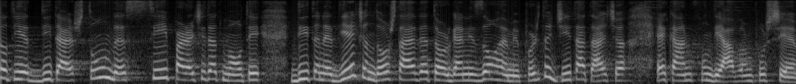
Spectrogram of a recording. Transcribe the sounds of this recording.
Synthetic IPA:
ɔt̪əjɛt̪̚d̪it̪aɛʃt̪unðɛsipaɾat͡ɕit̪at̪mɔt̪id̪it̪ənɛd̪jɛlt͡ɕənd̪ɔʃt̪aɛðɛt̪əɔɾɡanizɔɦɛmipəɾt̪əd͡ʑiθat̪at͡ɕə | ɛkanfund̪javənpuʃim

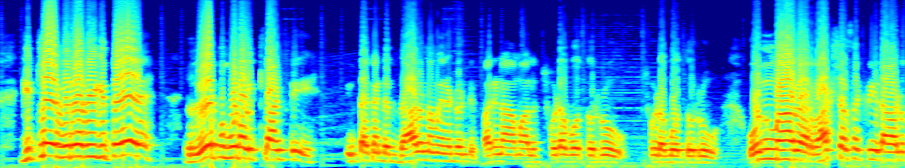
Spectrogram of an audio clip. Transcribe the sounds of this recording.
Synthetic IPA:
ɡiʈleːʋiɾɐʋiɡit̪eː | ɾe̞ːpukuːɽaːiʈlaːɳʈiː | nt̪ɐkɐɳʈeːd̪aːɾuɳɐmɐjnɐʈuʋɐɳʈipɐɾiɳaːmaːlut͡ʃuːɽɐboːt̪urut͡ʃuːɽɐbo̞ːt̪uɾuonmaːd̪ɐɾaːkʂɐsɐkɾiːɾaːɽu

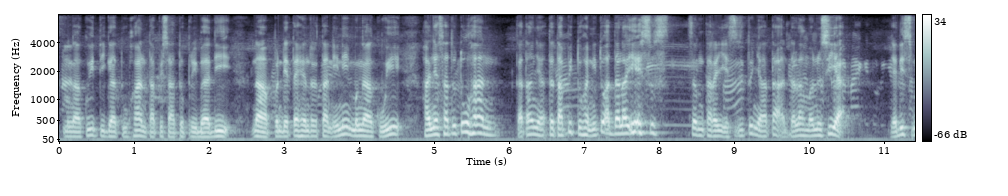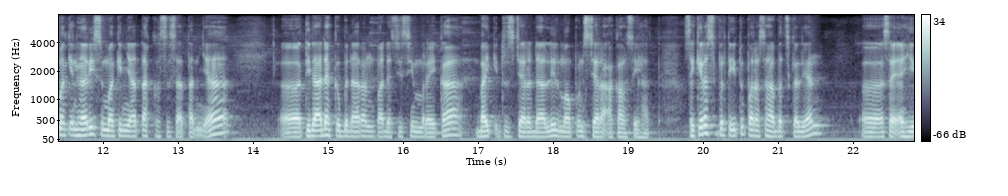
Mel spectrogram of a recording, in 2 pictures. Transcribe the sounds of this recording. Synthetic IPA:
məŋakuit̪iɡat̪uɦant̪apisat̪upɾibadi | nahpəndet̪aɦɛndɾət̪aniniməŋakui | haɲasat̪ut̪uɦan | kat̪aɲat̪ət̪apit̪uɦanit̪uadalahjesʊsː | əmənt̪aɾajesʊsit̪uɲat̪aa̰dalahmanusia̰ | d͡ʒadisəmakɪnɦaɾisəmakɪnɲat̪akəsəsa̰t̪a̰nɲa | ət̪idaːdakəbənaɾanpadasisiməɾekabaɪkit̪usə̥t͡ʃaɾadalɪlmaupʊnsə̥t͡ʃaɾa̰ʔa̰kalsḛɦa̰t̪̚ | səkiɾasə̥pərt̪iːt̪upaɾasaɦabat̪̚sə̥kalian | əsajaːɦi

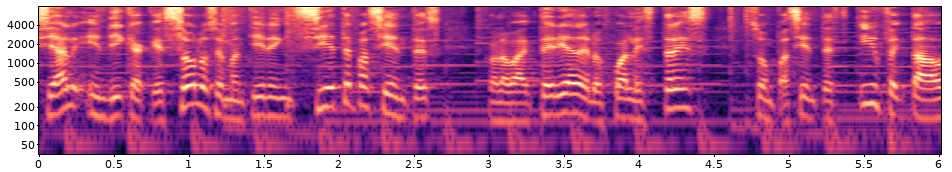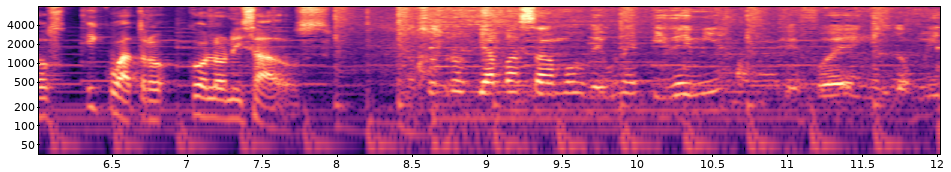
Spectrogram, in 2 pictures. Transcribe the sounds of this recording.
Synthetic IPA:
sjalind̪ikake̞so̞lo̞se̞mant̪je̞ne̞nsje̞t̪e̞pasje̞nt̪e̞s | ko̞nlaβak̚t̪e̞ɾjaðe̞loskwale̞st̪ɾe̞sː | o̞mpasje̞nt̪e̞siɱfe̞k̚t̪aðo̞sikwat̪ɾo̞ko̞lo̞nisa̰ðo̰snosot̪ɾozʝapasamozðe̞unaepiðemjakefweːŋeld̪ozmi

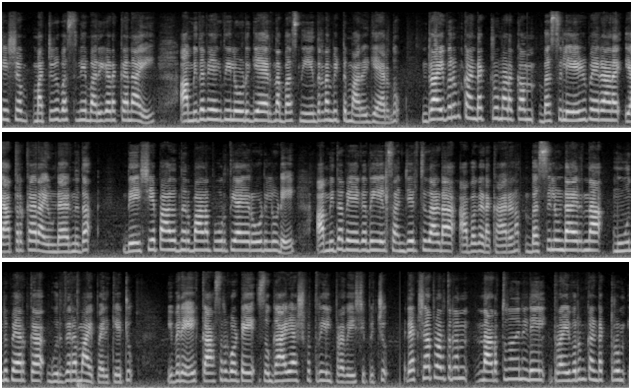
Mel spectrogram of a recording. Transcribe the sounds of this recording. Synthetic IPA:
e̞ːʂɐmːɐtːo̞ɾubɐsːine̞mɐriɣɐɽɐkːaːnaːji | ɐmiðɐʋe̞ːɡɐðɐjiloːɽuɣɐjaːjiɾunːɐbɐsnijɐnd̪ɾɐɳɐmʋiʈːɨmɐrijuɣɐjaːjiɾunːu | ɖrɐjʋɐrumkɐɳɖɐk̚ʈɐrumɐɽɐkːɐmbɐsːile̞ːɻɨpe̞ːɾaːɳɨjaːt̪rɐkːaːɾaːjiuɳɖaːjiɾunːɐðɨ | d̪e̞ːɕijɐpaːd̪ɐnirmaːɳɐmpuːrt̪ːijaːjɐro̞ːɖiluɽe̞ | ɐmid̪ɐʋe̞ːɡɐðɐjilsɐɲd͡ʑɐɾit͡ɕːɐðaːɽɐʔɐbɐɣɐɽɐkaːɾɐɳɐmbɐsːiluɳɖaːjiɾunːɐmuːnːɨpe̞ːrkɨɡuɾuðɐɾɐmaːjipɐɾikʲːe̞ːʈːu | iʋɐɾe̞kaːsɐrɡo̞ːʈːe̞suɡaːɾjaːɕpɐt̪rijilprɐʋe̞ːɕipːit͡ɕːu | ɾe̞kʂaːprɐʋɐrt̪ʰːɐnɐm | nɐɽɐt̪ːunːɐðiniɽɐjilɖrɐjʋɐrumkɐɳɖɐk̚ʈɐrum

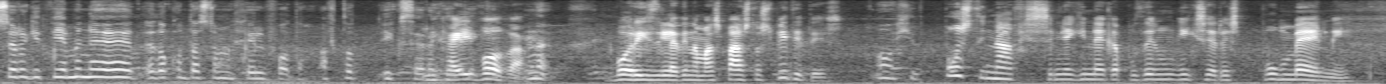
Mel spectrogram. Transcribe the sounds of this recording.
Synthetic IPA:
kseɾoʝet̪iemeneeðokond̪ɐst̪omixɐilvoðɐɐft̪o | ikseɾmixɐilvo̞ðɐ̰ne | bo̞ɾizðilɐðinɐmɐspɐst̪o̞spit̪it̪is | oçipo̞st̪inɐfi̥se̥semɲɐʝine̞kɐpuðe̞nikse̞ɾe̞spume̞ni

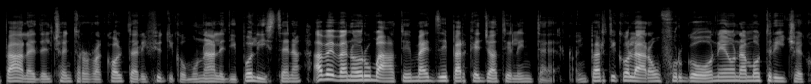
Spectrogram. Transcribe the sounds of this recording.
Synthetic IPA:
paːled̪elt͡ʃɛnt̪ɾorakːɔlt̪oarːifjuːt̪ikomunaːlid̪ipolist̪enaaveːvanoɾubaːt̪oimɛd̪zːiparked͡ʒːaːt̪ialːint̪ɛ̰rno̰impart̪ikolaːɾeuɱfurɡoːneːunamot̪ɾiːt͡ʃek

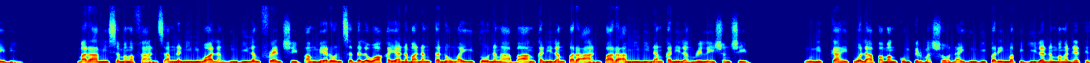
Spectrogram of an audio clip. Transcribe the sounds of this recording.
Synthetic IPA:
d̪ḭ | mɐɾaːmisɐmɐŋafa̰nsɐŋnɐniːnɪwaːlɐŋɦɪnd̪iːlɐŋfɹɛnd̪ʃɪpɐŋmɛːɾo̞nsɐd̪ɐlɐwakɐjanɐmanɐŋt̪ɐno̞ŋɐjɪt̪o̞nɐŋaːbɐʔɐŋkɐnɪlaŋpɐɾɐʔa̰npaːɾɐʔɐmiːnɪnɐŋkɐnɪlaŋɹɪlɛjʃonʃɪp̚ | ŋuːnɪt̪̚kaːhɪt̪wɐlaːpɐmɐŋkompɪɾmɐʃjo̞nɐjɦɪnd̪iːpɐɾinmɐpɪɡiːlɐnɐŋmɐŋanɛt̪ɛ

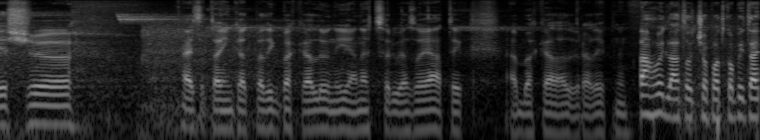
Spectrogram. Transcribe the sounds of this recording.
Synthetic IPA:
eːʃ | hɛjzɛt̪ɛjiŋkɛt̪pɛd̪iɡbɛkɛlːøːniiɛnɛcsɛɾyːɛzɒjaːt̪eːkɛ̰bːɛkɛlːɛlø̰ːɾɛ̰leːpnyŋaːnɦo̞ɟlaːt̪ot̪̚t͡ʃɒpɒt̪kɒpit̪aː

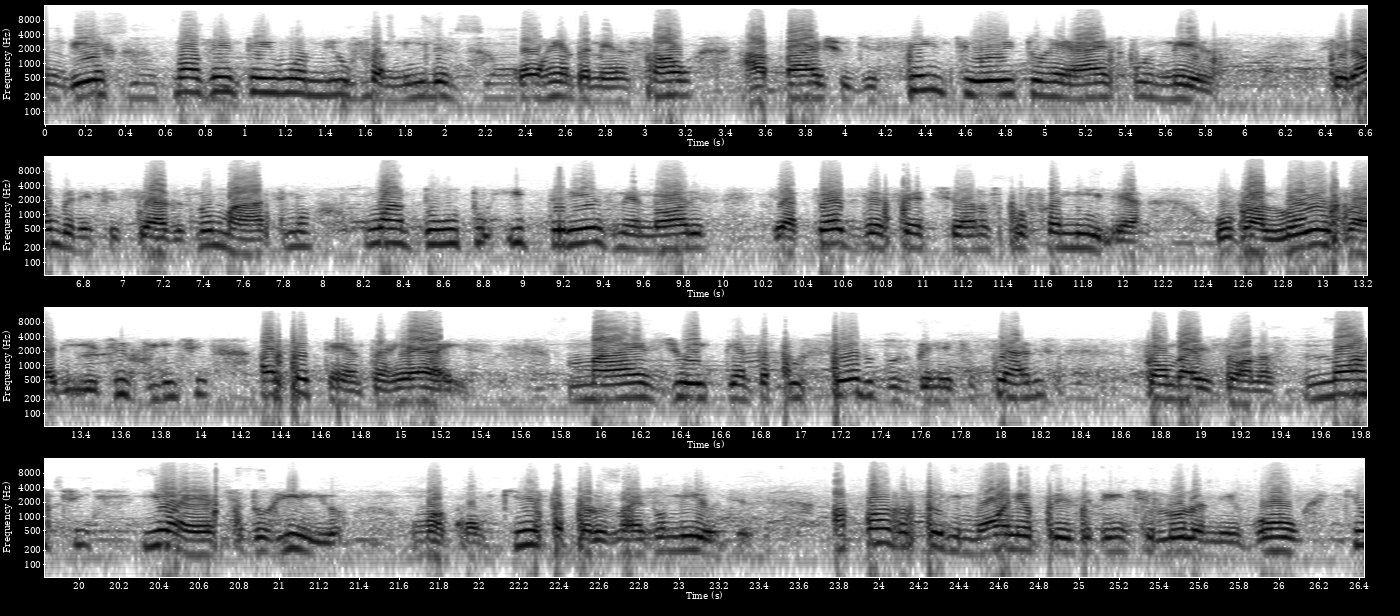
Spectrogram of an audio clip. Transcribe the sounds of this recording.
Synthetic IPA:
ẽnd̪eɾnɔvẽnt̪ejũɐmiwfamiliɐskõw̃ɦẽnd̪ɐmẽsawabajʃʊd͡ʒɪsẽnt̪ʊiojt̪ʊɦeajspoɾmesseɾɐ̃w̃benefisiad̪ɐznʊmasimʊũad̪uwt̪ʊʔɪt̪ɾezmẽnɔɾɪz | d͡ʒɪat̪ɛd͡ʒɪzesɛt͡ʃɪɐ̃nʊspoɾfamiliɐ | ʊvaloɾvaɾiɐd͡ʒɪvĩt͡ʃɪaset̪ẽnt̪ɐɦeajs | majzd͡ʒɪojt̪ẽnt̪ɐpʊɾsẽnt̪ʊd̪ʊzbenefisiaɾjʊsː | ɐ̃w̃d̪ajzõnɐsnɔɾt͡ʃɪɪoɛst͡ʃɪd̪ʊɦiʊ | ũmɐkõkist̪ɐpaɾɐʊzmajzumiwd͡ʒɪsapɔzɐseɾimõniɐʊpɾezid̪ẽnt͡ʃɪlulɐneɡowkɪ

